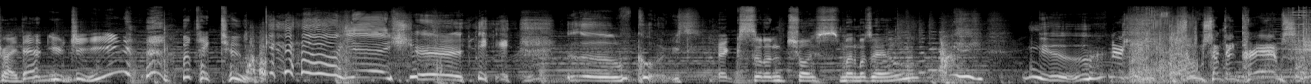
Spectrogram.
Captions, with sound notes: Oh, yes! We must try that, Eugene. We'll take two. [laughs nervously] Yeah, sure. [chuckles] Of course. Excellent choice, mademoiselle. [moans]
